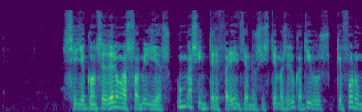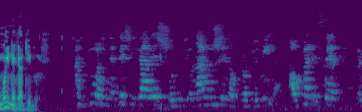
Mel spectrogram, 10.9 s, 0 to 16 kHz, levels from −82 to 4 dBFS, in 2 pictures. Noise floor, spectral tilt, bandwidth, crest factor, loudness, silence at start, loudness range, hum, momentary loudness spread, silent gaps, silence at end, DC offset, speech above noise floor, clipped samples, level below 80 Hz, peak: -70 dBFS; -3.5 dB/octave; 11.5 kHz; 26 dB; -23 LUFS; 0.95 s; 23 LU; none; 25 LU; none; 0.4 s; under 0.1%; 46 dB; under 0.1%; -62 dBFS; -2 dBFS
